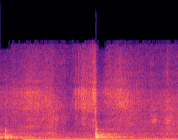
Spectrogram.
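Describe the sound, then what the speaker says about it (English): Oats being mixed into Christmas treat dough in a bowl, a short scraping, rubbing stir with a thump at the start and a low steady hum behind it. "Make sure you mix this around good, okay? Because you want to make sure the oats are getting into this dough."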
